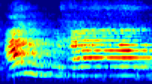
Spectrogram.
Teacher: Nah anhar karena ro-nya disukunkan sebelumnya berharokat fathah, tebal juga. Ya, ketika sukun dan ketika doma kalau wasol dia tebal. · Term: ro tafkhim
